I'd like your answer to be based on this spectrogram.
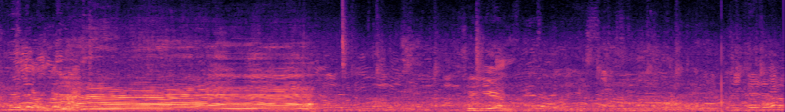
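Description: Crossbred Friesian and Australian bulls at the Ambari cattle market, one bellowing a long loud moo up close, then fainter calls and shuffling amid steady crowd chatter and people talking.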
